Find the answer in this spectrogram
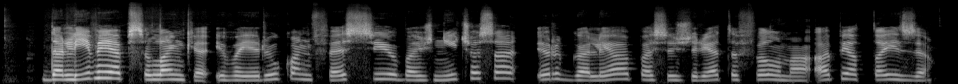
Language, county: Lithuanian, Klaipėda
